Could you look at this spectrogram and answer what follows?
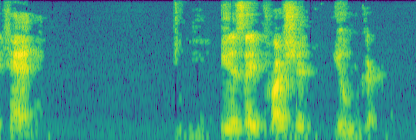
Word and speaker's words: Junker: he is a prussian younger it's spelled junker but and when i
